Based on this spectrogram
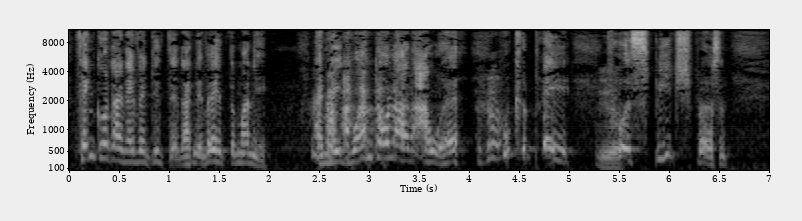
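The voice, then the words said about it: Foreign-accented English. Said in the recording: “to learn my accent ... You have to take a speech teacher to lose your accent.”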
